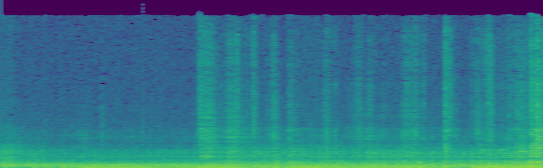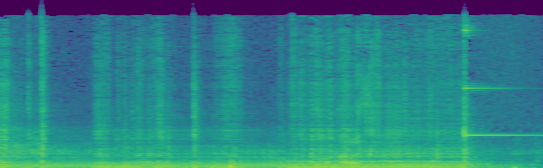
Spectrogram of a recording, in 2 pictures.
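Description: Microwave oven running with a steady hum. From about two seconds in come irregular crackles and snaps as the carbon fibre inside arcs and sparks.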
